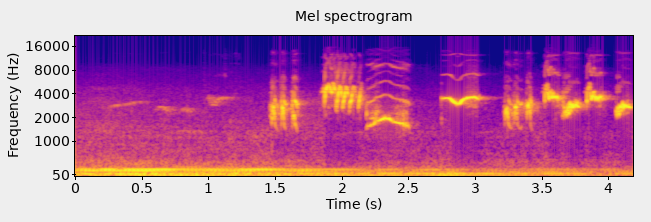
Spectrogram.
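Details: Orange-headed thrush singing ngeplong gacor, starting with soft faint whistles, then louder sharp chirps, a swooping whistle and quick high notes over a steady low hum.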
